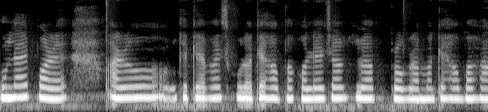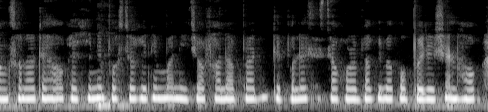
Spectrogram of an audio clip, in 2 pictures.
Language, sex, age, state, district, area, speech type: Assamese, female, 18-30, Assam, Sonitpur, rural, spontaneous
